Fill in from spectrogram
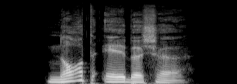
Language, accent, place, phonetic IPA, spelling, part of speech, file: German, Germany, Berlin, [nɔʁtˈʔɛlbɪʃə], nordelbische, adjective, De-nordelbische.ogg
- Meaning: inflection of nordelbisch: 1. strong/mixed nominative/accusative feminine singular 2. strong nominative/accusative plural 3. weak nominative all-gender singular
